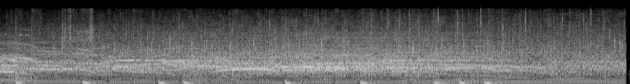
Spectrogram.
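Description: Studio audience applauding and cheering over background music with a low bass line stepping through chords.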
